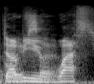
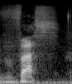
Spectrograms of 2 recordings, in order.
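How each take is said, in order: First: It begins with a W sound. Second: It begins with a V sound. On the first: The speaker calls it wrong. "you don't say W-Was" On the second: The speaker calls it right. "you say Vas"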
